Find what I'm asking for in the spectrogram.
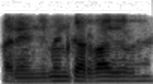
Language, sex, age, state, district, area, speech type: Hindi, male, 18-30, Madhya Pradesh, Harda, urban, conversation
